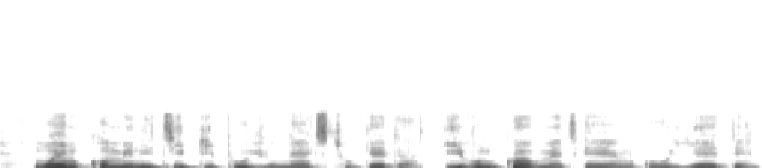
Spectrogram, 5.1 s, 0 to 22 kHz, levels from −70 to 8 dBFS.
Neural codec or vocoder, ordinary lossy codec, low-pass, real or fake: codec, 16 kHz, 2 kbps, FunCodec, trained on LibriTTS, 25 frames a second; none; 7.2 kHz; fake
